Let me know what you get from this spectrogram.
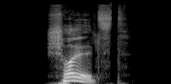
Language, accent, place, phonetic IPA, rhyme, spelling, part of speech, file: German, Germany, Berlin, [ʃɔlst], -ɔlst, schollst, verb, De-schollst.ogg
- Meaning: second-person singular preterite of schallen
